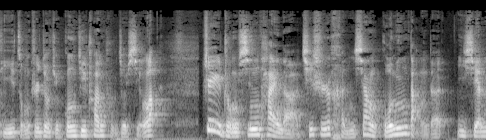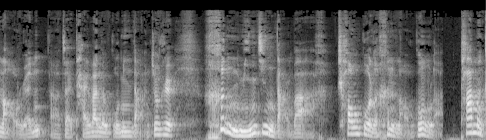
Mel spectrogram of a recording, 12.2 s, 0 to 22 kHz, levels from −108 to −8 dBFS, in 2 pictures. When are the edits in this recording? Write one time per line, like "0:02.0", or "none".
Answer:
0:02.5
